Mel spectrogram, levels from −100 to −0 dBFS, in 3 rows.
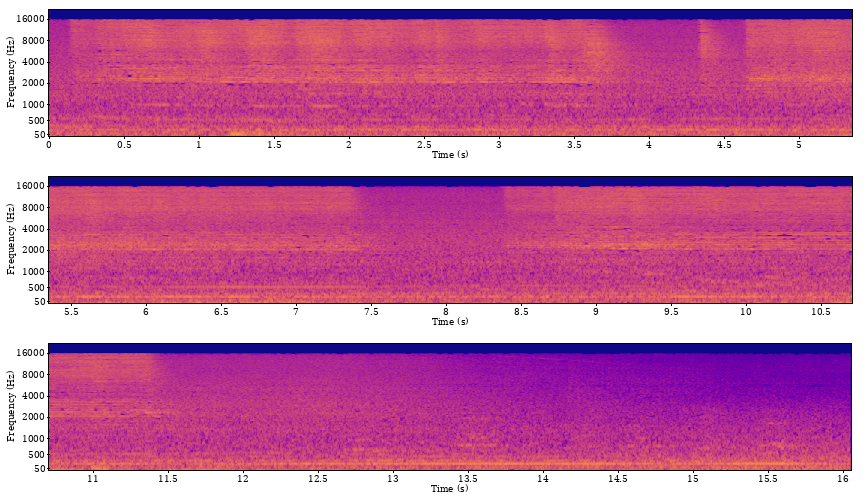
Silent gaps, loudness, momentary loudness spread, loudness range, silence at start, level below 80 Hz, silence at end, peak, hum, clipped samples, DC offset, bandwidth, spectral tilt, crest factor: none; -25 LUFS; 13 LU; 11 LU; 0 s; -42 dBFS; 0 s; -10 dBFS; none; under 0.1%; under 0.1%; 16 kHz; -1.5 dB/octave; 18 dB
